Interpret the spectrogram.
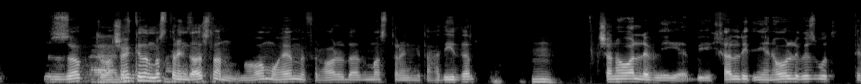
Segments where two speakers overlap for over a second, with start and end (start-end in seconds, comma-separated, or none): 0.9-2.4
